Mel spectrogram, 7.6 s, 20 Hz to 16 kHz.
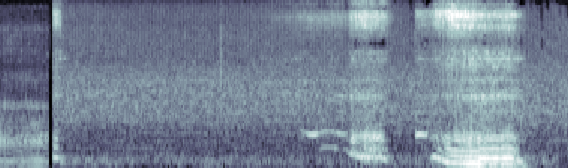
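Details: Adult man, a model and father of two, nasal snoring during a 2011 Brazilian reality show: quiet room noise, then a short nasal snort and a longer low, rattling nasal snore on the in-breath.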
